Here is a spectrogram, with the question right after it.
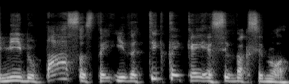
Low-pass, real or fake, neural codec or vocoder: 14.4 kHz; fake; autoencoder, 48 kHz, 128 numbers a frame, DAC-VAE, trained on Japanese speech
